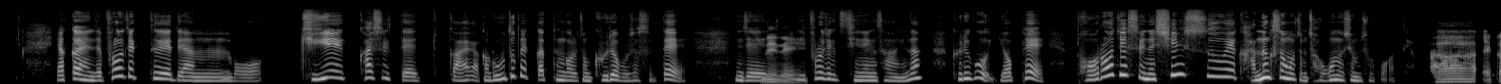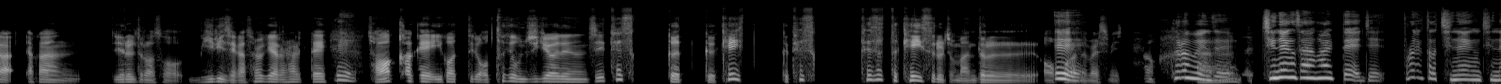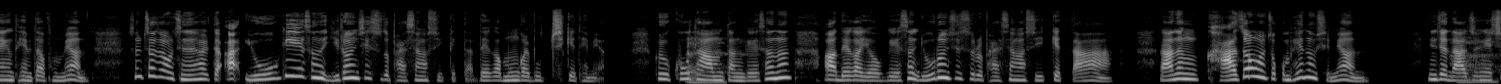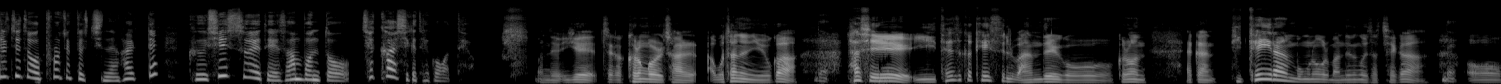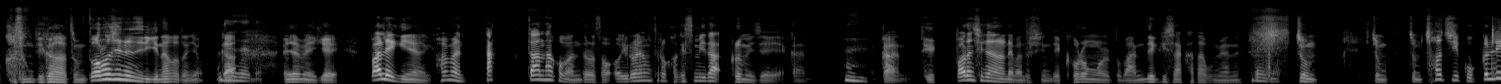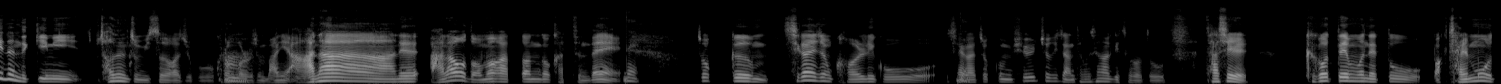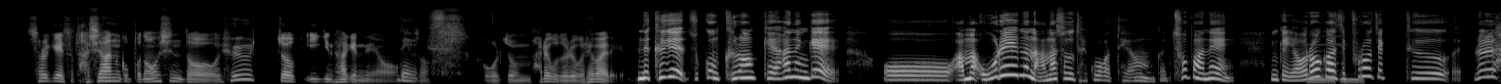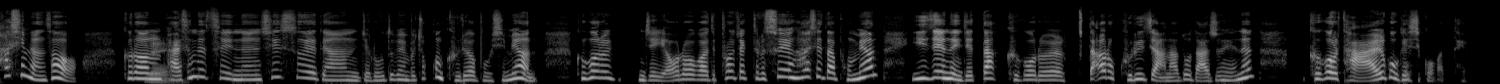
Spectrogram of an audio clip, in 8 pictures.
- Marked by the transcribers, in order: in English: "로드맵"; in English: "테스트 케이스를"; other background noise; tapping; in English: "테스트 케이스를"; "테스크" said as "테스트"; in English: "디테일한"; in English: "로드맵을"
- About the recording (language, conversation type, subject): Korean, advice, 실수에서 어떻게 배우고 같은 실수를 반복하지 않을 수 있나요?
